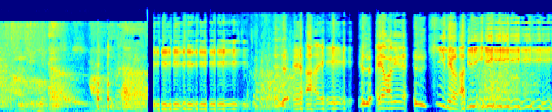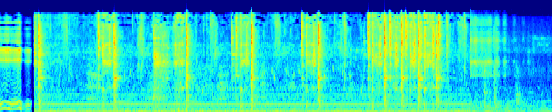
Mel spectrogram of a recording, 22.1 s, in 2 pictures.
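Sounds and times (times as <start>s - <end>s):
steady low hum: 11.8s - 22.0s
pet water fountain clacking: 13.0s - 20.2s.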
